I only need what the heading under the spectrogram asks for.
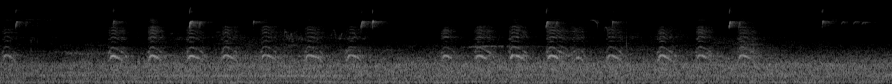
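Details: Aggressive crows attacking a perched red-tailed hawk, calling in two bursts of quick raspy caws, about two to three a second, over a loud continuous background roar.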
